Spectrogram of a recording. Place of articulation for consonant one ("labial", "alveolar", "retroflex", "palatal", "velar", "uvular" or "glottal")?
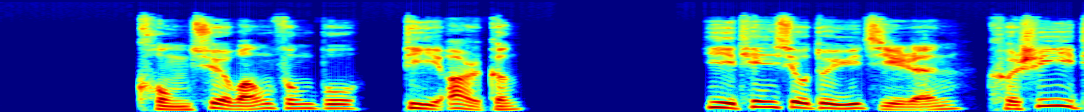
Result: velar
